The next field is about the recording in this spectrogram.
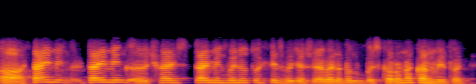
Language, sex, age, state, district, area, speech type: Kashmiri, male, 18-30, Jammu and Kashmir, Srinagar, urban, conversation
